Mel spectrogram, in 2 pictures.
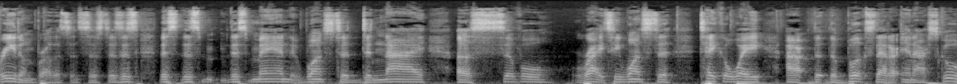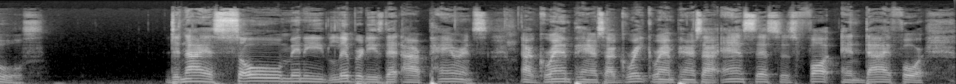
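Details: Mild, self-reported stuttering in an adult male podcast host; stuttering.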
